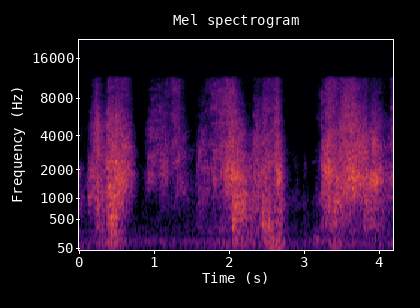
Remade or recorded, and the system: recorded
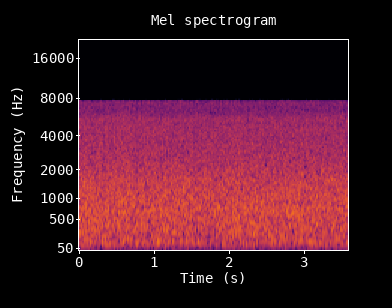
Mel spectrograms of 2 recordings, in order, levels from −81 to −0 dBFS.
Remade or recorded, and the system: recorded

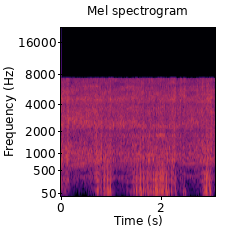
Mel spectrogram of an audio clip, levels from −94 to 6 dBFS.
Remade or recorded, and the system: remade, autoencoder, DAC-VAE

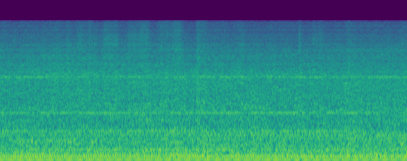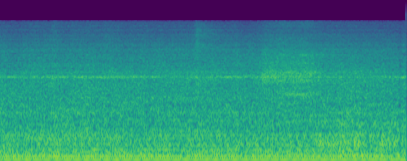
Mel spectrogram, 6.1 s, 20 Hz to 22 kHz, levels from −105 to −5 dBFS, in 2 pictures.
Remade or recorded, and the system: remade, autoencoder, DAC-VAE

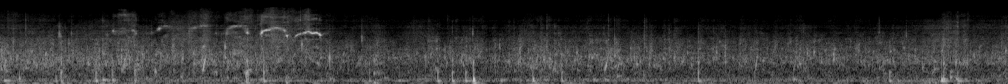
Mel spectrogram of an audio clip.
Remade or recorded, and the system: remade, autoencoder, DAC-VAE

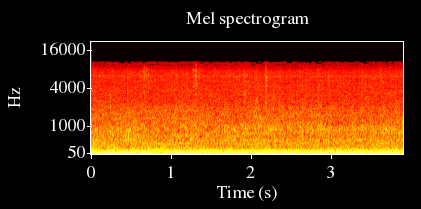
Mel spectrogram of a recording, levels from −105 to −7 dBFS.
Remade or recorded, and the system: recorded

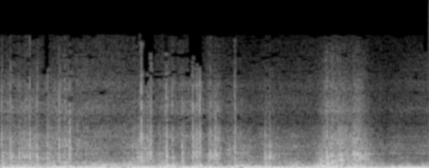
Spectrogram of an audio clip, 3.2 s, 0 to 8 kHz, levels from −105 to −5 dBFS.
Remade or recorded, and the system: remade, autoencoder, DAC-VAE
